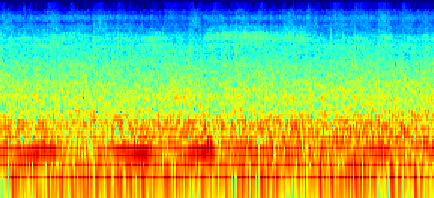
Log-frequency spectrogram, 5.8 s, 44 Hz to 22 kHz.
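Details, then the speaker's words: Honda HRN216 lawn mower after a full general service and tune-up with a sharpened, leveled blade: small single-cylinder engine holding a steady, even beat, no surging or shake; running smoothly. "Look, you can see there's no shake. There is if I touch it. That's from the blades being so perfectly leveled. Sounds good."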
